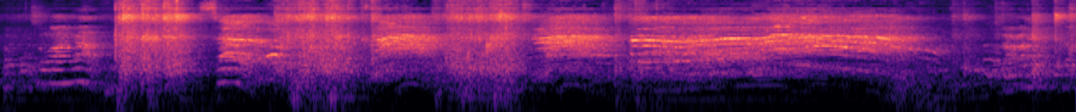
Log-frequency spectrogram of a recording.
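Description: A class of schoolchildren performs a rhythmic clap-and-chant routine, sharp group claps punctuating shouted chanting in repeated bursts, loud and close, with excited voices throughout.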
